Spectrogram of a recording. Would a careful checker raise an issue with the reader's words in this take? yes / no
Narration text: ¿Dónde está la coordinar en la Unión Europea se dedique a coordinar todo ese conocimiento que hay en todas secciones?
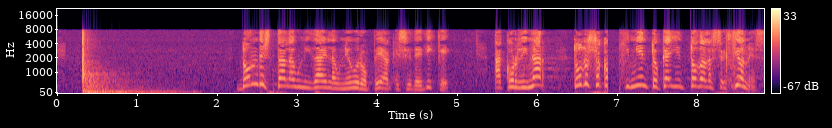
yes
